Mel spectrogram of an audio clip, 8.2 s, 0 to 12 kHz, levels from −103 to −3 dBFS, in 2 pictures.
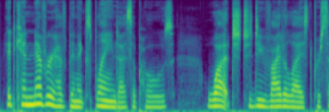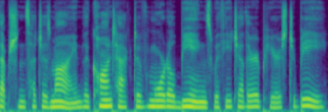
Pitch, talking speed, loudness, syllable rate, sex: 175 Hz, 190 wpm, -18 LUFS, 5.3 syllables/s, female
